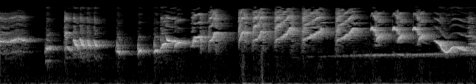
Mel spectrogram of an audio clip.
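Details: Oriental magpie-robin singing at a singing contest, ranked third: a fast string of varied whistles and chirps building into rhythmic repeated triplets, then a gliding whistle, loud and sustained.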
